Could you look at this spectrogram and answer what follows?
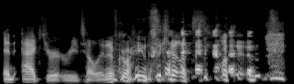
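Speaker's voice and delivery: hammed-up announcer tone; mock narrator voice. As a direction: read it like a pompous caption. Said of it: "the editor thing says".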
